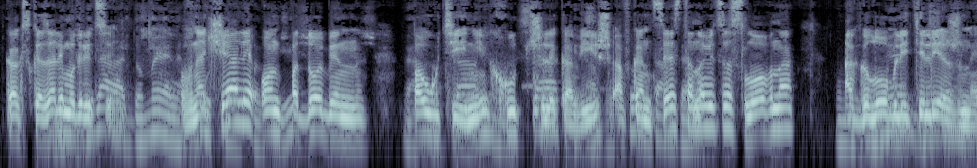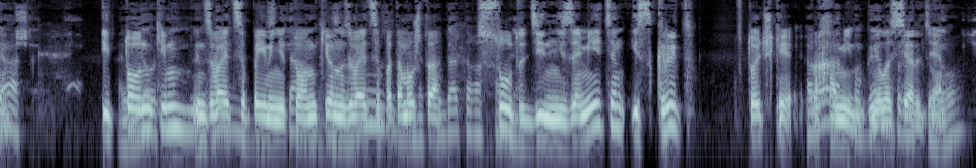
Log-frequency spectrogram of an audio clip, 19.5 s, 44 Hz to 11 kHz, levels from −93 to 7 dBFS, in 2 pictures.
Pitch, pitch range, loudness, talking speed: 130 Hz, 120-155 Hz, -18 LUFS, 105 wpm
